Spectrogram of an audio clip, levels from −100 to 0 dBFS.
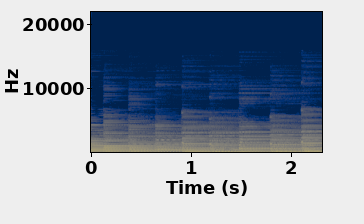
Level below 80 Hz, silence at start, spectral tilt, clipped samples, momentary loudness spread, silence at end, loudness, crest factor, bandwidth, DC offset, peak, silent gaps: -52 dBFS; 0 s; -7.5 dB/octave; under 0.1%; 2 LU; 0 s; -37 LUFS; 12 dB; 11 kHz; under 0.1%; -24 dBFS; none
